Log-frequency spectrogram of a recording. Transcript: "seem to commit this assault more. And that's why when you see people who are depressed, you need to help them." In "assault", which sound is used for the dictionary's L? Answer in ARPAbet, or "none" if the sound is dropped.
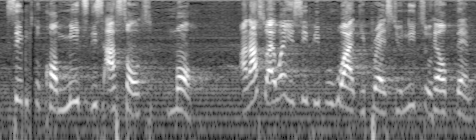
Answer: L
